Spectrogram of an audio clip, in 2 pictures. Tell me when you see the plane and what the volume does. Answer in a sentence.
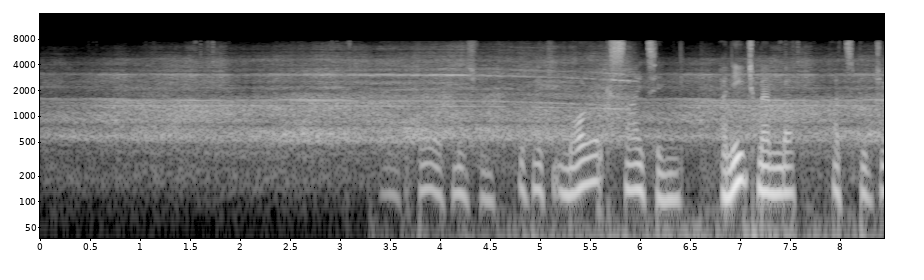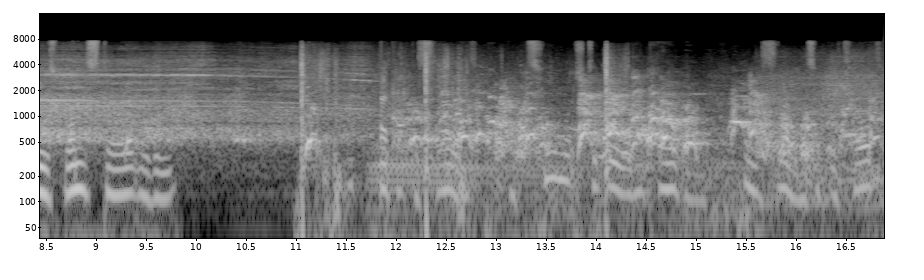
The plane can be heard from 0.0 to 16.8 s, getting quieter.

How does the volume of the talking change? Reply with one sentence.
The loudness of the talking goes up, then down.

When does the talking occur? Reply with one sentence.
The talking can be heard from 3.3 to 9.8 s and from 11.8 to 16.8 s.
